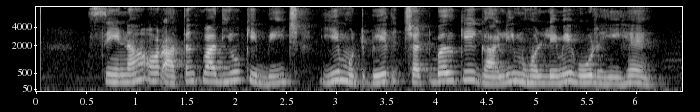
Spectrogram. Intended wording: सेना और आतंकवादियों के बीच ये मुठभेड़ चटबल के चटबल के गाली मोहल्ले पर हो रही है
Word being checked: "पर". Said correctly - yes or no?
no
